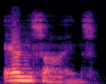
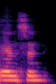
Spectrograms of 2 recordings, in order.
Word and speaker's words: ensign: jarring and annoying and he pronounced the word ensign as n signs yep not ensign end signs en and then signs this became my n-word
